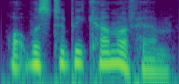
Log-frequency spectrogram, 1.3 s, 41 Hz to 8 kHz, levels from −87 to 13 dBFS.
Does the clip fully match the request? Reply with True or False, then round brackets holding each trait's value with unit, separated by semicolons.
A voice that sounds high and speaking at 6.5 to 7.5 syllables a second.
False (125 Hz; 6.8 syllables/s)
